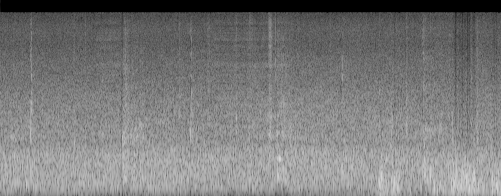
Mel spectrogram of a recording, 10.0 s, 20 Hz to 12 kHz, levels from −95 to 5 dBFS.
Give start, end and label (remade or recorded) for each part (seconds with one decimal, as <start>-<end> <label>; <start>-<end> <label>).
0.0-1.9 recorded; 1.9-2.4 remade; 2.4-4.3 recorded; 4.3-5.8 remade; 5.8-10.0 recorded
